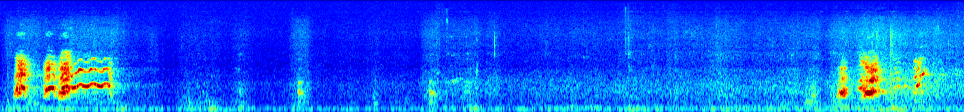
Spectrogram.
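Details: A wild coyote couple, one larger than the other, heard in a backyard behind bushes, hard to see. Two short bursts of high, strained yipping open and close the stretch, with near silence and faint thumps between.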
